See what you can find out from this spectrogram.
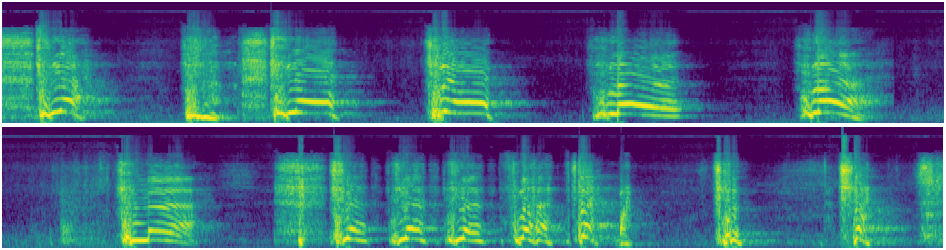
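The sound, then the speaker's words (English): A man makes strained throat noises, grunting and gurgling as he builds pressure in his head to clear his ears. Many short, loud voiced bursts with wavering pitch are separated by brief pauses. “I'm trying to clear up my ears. You create a pressure inside your head. It opens up the eustachian tube.”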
